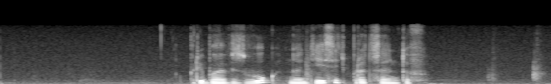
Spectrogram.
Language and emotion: Russian, neutral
